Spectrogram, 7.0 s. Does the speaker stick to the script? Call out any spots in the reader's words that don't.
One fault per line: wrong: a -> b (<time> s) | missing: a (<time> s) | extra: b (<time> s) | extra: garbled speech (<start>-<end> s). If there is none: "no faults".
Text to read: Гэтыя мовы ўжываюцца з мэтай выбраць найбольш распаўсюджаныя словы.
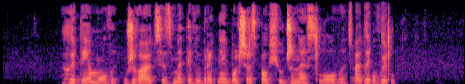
extra: garbled speech (5.2-5.9 s)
